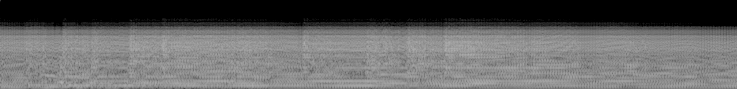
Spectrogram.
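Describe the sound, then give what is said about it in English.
A heavily distorted electric guitar rings out in a thick, sustained wash, with the distortion turned all the way up and reverb being dialed in trailing behind it. It is loud and steady throughout, with no talking. “Dial in some reverb.”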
